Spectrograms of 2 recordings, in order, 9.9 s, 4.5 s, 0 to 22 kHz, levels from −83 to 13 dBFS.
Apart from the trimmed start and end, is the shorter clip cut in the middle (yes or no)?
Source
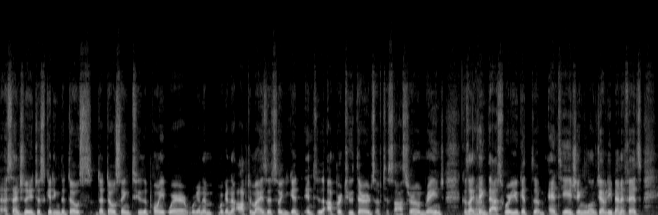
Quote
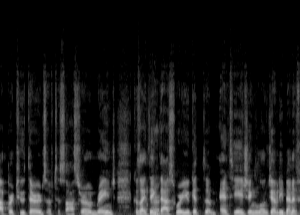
no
